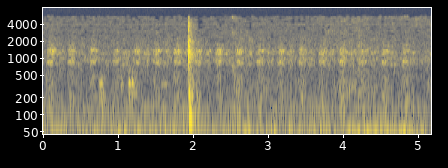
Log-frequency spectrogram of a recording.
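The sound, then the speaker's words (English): A dog named Jamie, just back from her walk, pants softly and steadily on the floor, a continuous breathy rhythm with one brief sharp click partway through and no one talking. “You can hear Jamie breathing on the floor.”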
